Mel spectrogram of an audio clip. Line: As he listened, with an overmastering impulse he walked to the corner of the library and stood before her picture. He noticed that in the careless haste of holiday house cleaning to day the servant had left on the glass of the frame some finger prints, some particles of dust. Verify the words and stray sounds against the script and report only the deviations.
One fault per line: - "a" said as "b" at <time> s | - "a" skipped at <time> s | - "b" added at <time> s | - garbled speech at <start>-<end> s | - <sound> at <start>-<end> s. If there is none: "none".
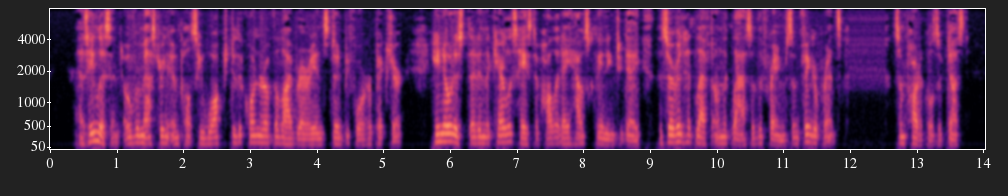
- "with an" skipped at 1.1 s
